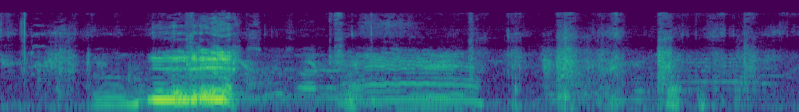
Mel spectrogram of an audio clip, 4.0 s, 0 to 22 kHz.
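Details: Boer goat on a goat breeding farm in Nepal, 2021: one loud, wavering, nasal bleat, then a shorter arched bleat, with a human voice speaking close by and other faint farm sounds.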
